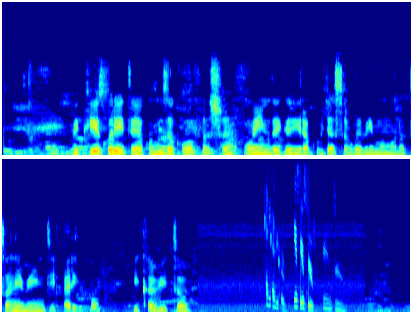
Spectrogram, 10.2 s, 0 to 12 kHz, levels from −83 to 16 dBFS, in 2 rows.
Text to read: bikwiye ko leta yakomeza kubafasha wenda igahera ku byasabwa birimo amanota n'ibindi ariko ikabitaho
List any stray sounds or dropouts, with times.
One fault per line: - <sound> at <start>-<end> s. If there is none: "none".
- chirp at 8.4-9.5 s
